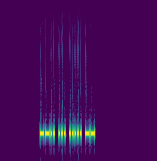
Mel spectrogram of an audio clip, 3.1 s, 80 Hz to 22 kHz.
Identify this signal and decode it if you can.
Morse code, heard as a keyed tone, about 42 wpm, 700 Hz. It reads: ZS5M
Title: DXCC-100 Call Signs - 4 Characters - Repeated 2x - 45wpm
